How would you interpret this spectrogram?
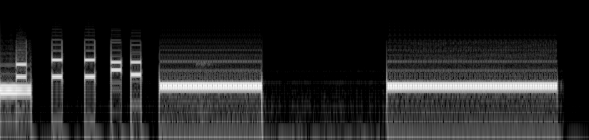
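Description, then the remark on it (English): A phone number is keyed in with five quick touch-tone beeps, followed by a long steady ringing tone, a brief silence, then a second ring. No one speaks; the tones are clear. “All right, we're going to dial the phone number right now and try and get your second date update, okay?”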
